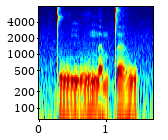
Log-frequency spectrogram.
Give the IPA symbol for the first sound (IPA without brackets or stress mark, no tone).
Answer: t̪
